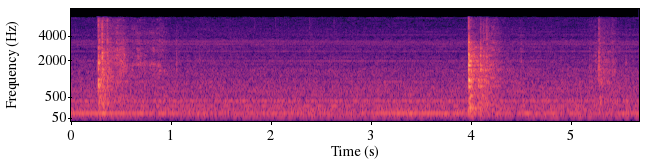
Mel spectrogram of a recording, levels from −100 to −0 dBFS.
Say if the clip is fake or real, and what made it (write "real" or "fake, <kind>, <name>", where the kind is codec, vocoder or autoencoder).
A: real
